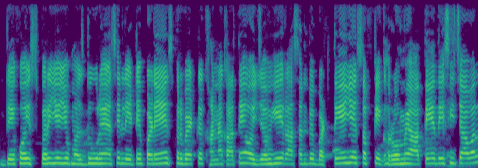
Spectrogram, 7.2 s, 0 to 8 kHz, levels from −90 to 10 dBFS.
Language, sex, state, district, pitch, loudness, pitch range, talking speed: Hindi, female, Uttar Pradesh, Muzaffarnagar, 235 Hz, -13 LUFS, 220-245 Hz, 285 wpm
